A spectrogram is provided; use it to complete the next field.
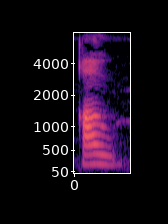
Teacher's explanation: زبر کے بعد واو ساکن کے آنے کے بعد ہم اس میں موڑ پیدا کرتے ہیں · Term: لین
